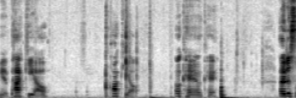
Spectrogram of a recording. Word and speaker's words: Pacquiao: so that is how i was saying it pacquiao pacquiao okay okay i just like to make sure that i'm pronouncing things right it's pronounced homophobe oh my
